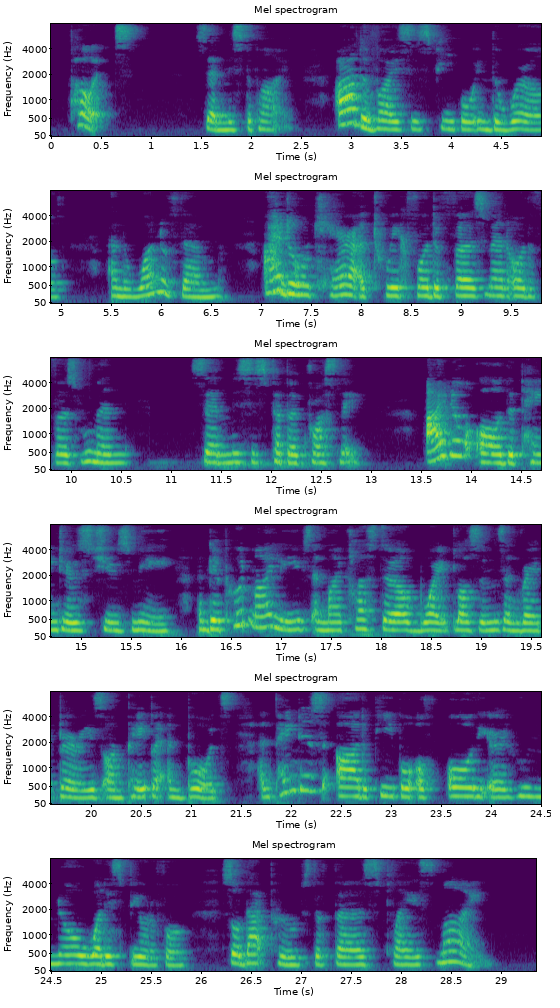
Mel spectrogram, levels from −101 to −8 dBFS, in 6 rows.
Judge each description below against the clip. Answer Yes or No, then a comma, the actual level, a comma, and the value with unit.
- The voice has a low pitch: No, high, 215 Hz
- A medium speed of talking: Yes, average, 160 wpm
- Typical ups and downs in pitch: No, narrow, 2.3 semitones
